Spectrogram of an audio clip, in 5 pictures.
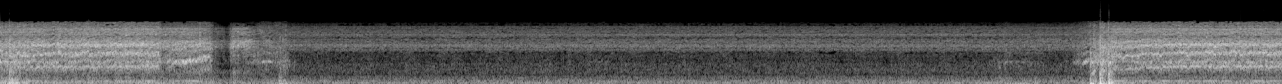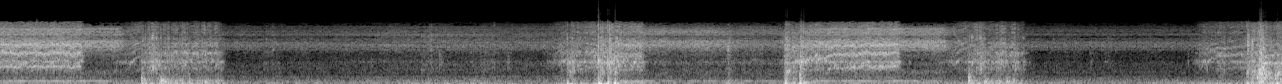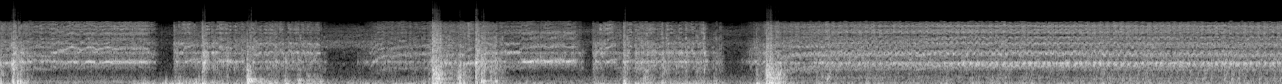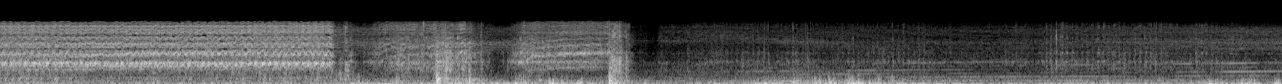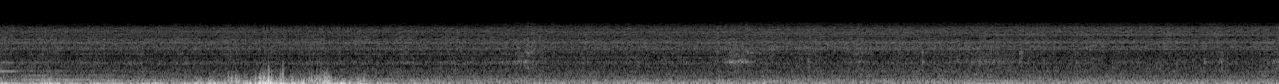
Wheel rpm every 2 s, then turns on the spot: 190, 30, 0, 0, 0, 110, 190, 100, 20, 80, 90, 60, 110, 230, 160, 170, 150, 220, 220, 210, 200, 130, 70, 20, 20, 10, 0, 0, 10, 10, 10, 0.
16-20 44-52 60-62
